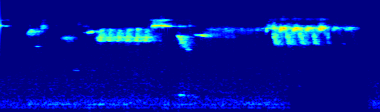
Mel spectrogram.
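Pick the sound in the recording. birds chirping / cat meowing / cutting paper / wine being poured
birds chirping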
